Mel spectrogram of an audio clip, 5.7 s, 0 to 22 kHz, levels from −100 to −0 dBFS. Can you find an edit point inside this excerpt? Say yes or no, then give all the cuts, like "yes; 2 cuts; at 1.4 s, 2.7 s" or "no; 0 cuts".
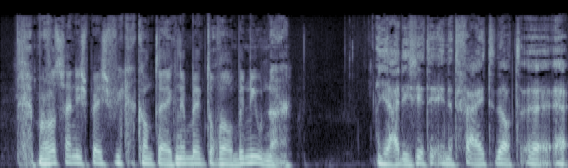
no; 0 cuts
